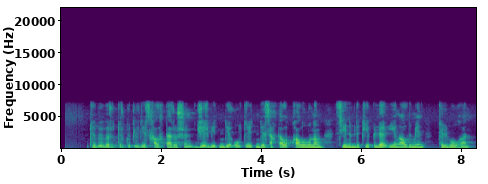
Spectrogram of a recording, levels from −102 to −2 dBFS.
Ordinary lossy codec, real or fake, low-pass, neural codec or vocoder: none; real; 7.2 kHz; none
